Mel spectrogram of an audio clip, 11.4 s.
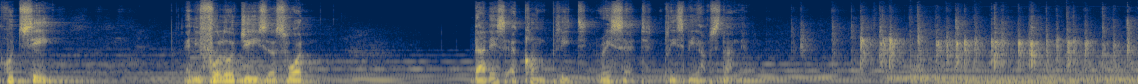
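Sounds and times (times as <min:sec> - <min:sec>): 
speech: 0:00.1 - 0:00.6, 0:01.8 - 0:03.2, 0:04.7 - 0:07.6
audience clapping hands: 0:07.8 - 0:11.3.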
